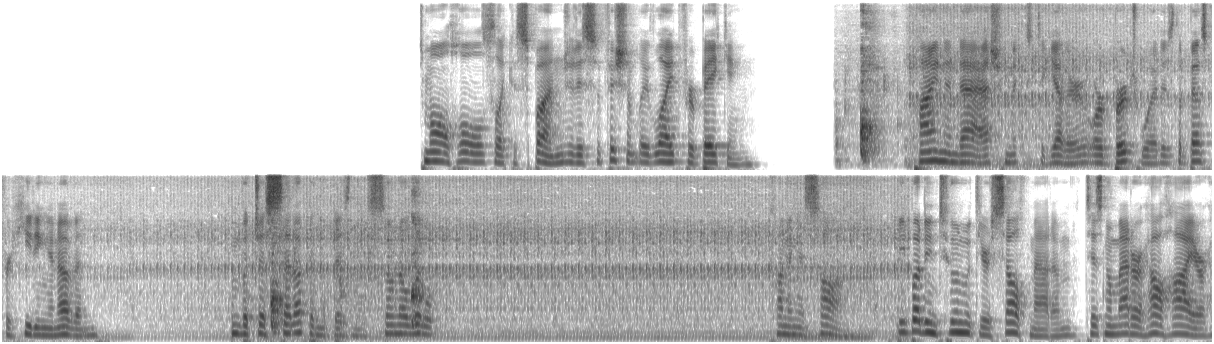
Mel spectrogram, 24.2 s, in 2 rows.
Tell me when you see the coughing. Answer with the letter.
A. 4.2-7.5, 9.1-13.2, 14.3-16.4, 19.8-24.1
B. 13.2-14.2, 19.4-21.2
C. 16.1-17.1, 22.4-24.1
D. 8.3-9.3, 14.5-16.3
D.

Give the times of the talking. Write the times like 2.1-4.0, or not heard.
4.2-7.5, 9.1-13.2, 14.3-16.4, 19.8-24.1.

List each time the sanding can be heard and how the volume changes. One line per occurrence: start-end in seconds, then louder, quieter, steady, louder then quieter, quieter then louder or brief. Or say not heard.
not heard.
